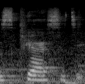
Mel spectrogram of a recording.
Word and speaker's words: scarcity: R sound after this the next vowel sound is the diphthong air say it like you're saying a and ah together so scare City scare City so scarcity scarcity right that way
